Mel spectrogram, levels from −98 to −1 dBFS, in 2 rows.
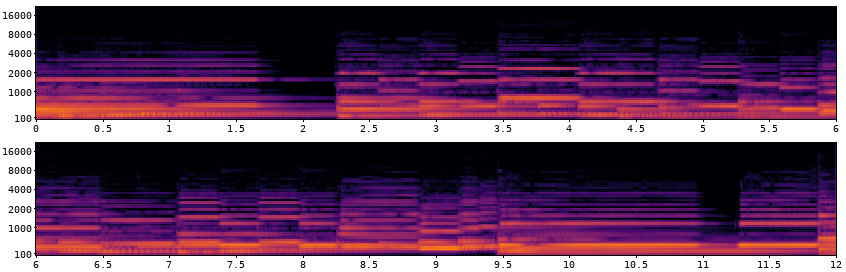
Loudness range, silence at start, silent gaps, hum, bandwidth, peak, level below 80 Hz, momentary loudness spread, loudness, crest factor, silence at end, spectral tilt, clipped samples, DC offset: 5 LU; 0 s; none; none; 6.6 kHz; -22 dBFS; under -90 dBFS; 8 LU; -38 LUFS; 16 dB; 0 s; -8.5 dB/octave; under 0.1%; under 0.1%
